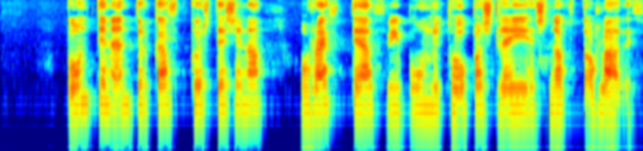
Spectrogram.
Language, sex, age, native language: Icelandic, female, 50-59, Icelandic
